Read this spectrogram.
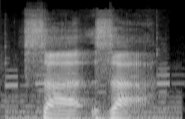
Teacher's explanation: Other fricatives are like f, fa, or v, va, okay? So both S and Z are alveolar fricatives. The way they differ is one is voiced and one is voiceless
